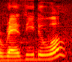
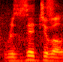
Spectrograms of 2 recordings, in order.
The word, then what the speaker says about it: residual: duo which is wrong the stress is on this part and the sound the beginning from this part is the zig zig residual is the right side of the word so go to school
